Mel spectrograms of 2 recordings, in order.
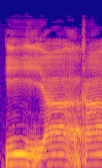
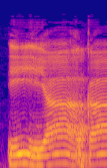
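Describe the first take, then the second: The two takes are said the same way.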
